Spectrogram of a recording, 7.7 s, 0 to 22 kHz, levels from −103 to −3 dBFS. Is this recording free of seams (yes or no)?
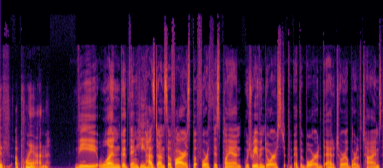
yes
